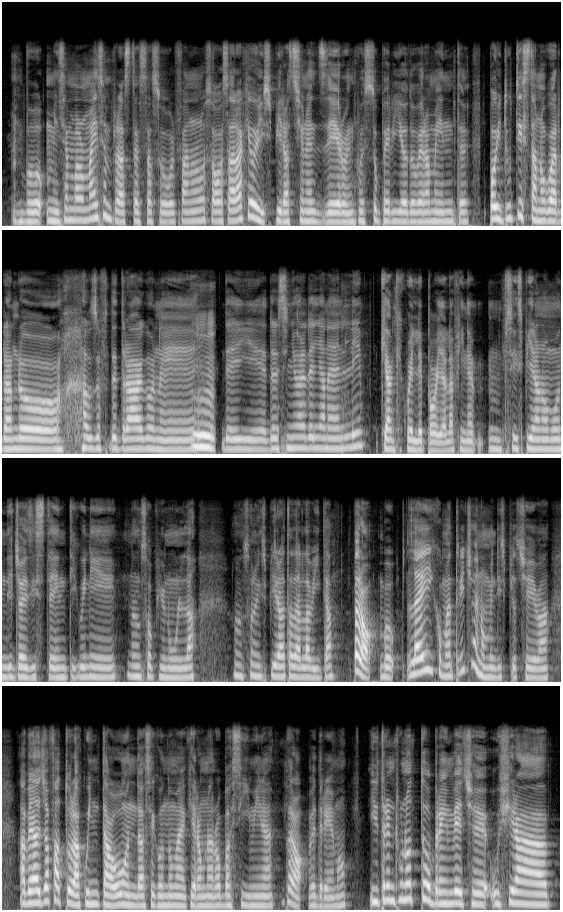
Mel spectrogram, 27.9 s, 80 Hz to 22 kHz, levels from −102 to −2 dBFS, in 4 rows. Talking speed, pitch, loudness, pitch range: 180 wpm, 175 Hz, -19 LUFS, 165-190 Hz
